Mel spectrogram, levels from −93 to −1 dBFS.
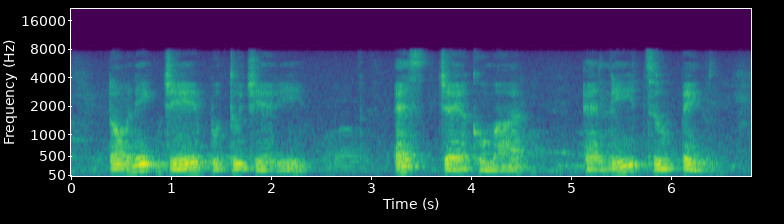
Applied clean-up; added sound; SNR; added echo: none; none; none; none.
